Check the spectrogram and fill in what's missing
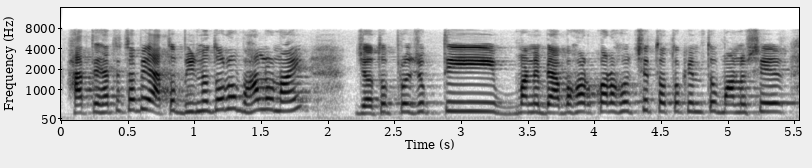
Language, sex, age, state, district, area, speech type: Bengali, female, 30-45, West Bengal, Murshidabad, rural, spontaneous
